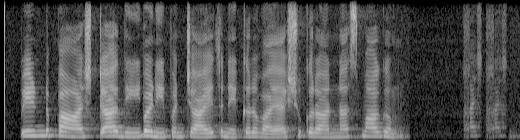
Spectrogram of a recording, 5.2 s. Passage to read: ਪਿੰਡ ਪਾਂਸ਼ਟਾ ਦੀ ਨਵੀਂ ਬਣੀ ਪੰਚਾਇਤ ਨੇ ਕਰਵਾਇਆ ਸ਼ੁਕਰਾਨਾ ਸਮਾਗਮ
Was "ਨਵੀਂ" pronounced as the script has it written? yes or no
no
